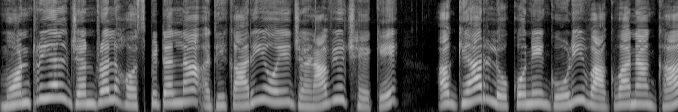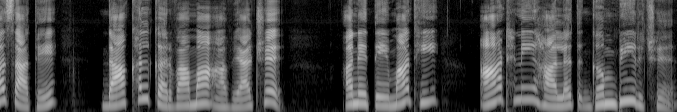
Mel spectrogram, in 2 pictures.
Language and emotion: Gujarati, neutral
